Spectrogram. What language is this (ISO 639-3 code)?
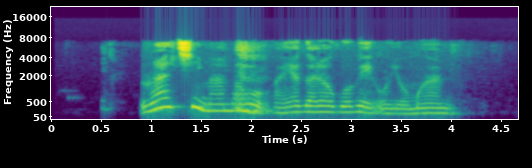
lug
